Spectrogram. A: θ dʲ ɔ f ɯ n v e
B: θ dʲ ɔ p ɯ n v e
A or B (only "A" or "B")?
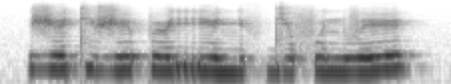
A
